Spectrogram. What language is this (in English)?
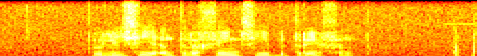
Afrikaans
